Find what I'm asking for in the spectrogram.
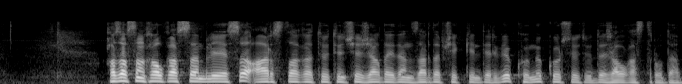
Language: Kazakh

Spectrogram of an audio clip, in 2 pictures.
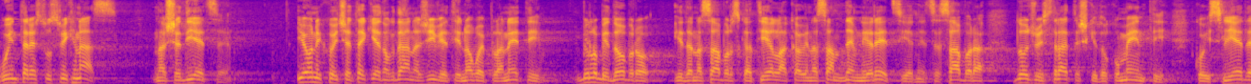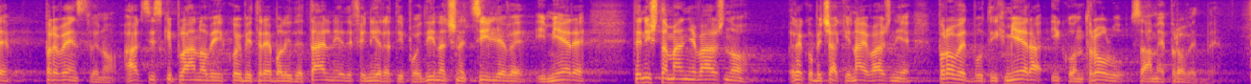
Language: Croatian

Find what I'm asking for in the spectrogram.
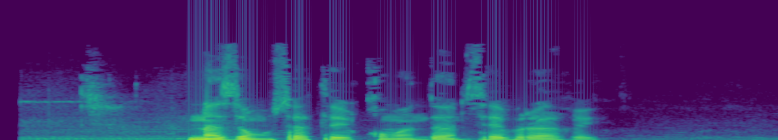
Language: Pashto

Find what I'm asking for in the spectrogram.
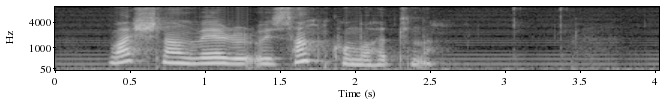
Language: Faroese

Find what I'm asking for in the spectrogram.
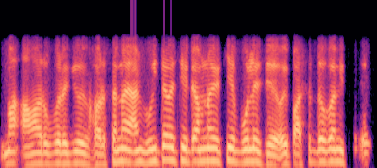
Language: Bangla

